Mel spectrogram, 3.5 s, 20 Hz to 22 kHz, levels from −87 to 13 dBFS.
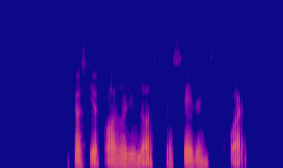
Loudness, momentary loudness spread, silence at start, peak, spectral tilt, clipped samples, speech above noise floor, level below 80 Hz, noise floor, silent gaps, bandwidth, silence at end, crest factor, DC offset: -32 LUFS; 10 LU; 0.95 s; -10 dBFS; -10.5 dB/octave; under 0.1%; over 59 dB; -72 dBFS; under -90 dBFS; 1.94-2.02 s, 2.70-2.87 s; 6.6 kHz; 0.5 s; 24 dB; under 0.1%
